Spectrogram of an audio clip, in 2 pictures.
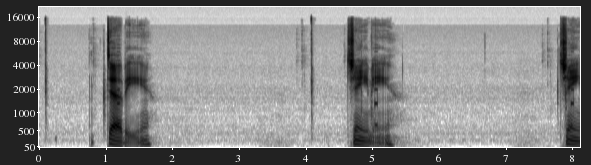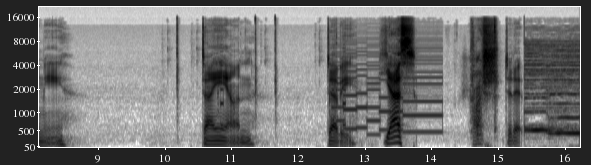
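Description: A young man speaks with animation into a close microphone, in short bursts.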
